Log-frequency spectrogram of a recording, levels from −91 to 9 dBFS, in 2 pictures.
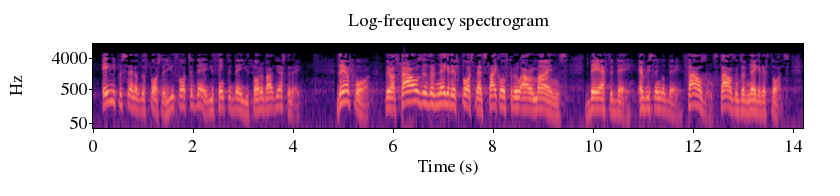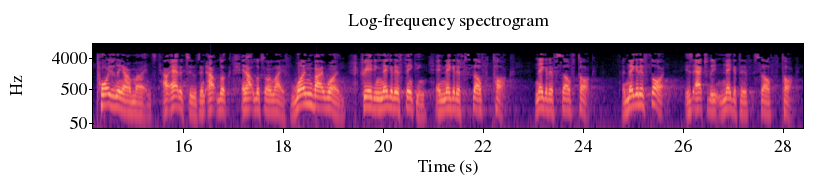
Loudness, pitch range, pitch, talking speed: -17 LUFS, 125-165 Hz, 140 Hz, 140 wpm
